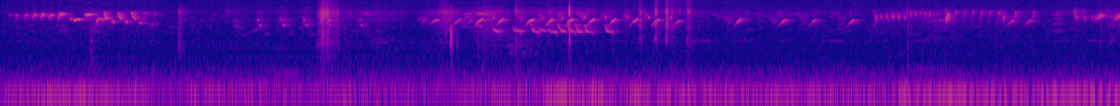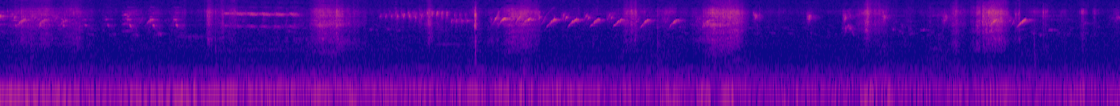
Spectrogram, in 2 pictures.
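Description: Small birds chirping in quick runs of short, high, falling notes, repeated again and again, over a low steady rumble.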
